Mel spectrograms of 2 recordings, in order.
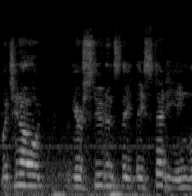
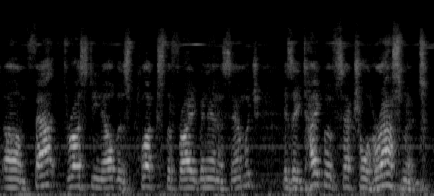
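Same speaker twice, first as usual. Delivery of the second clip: ordinary talk, nothing marked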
